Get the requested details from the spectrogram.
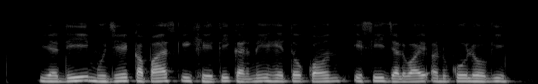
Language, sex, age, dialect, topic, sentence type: Hindi, male, 18-24, Garhwali, agriculture, statement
